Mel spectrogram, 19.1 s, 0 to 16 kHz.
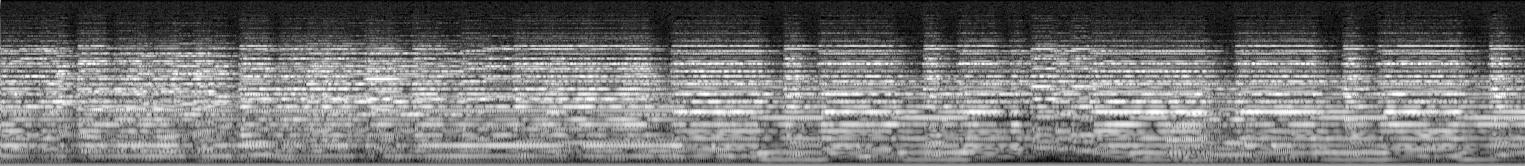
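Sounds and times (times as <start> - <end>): pipe organ chords: 0.0 - 19.0.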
